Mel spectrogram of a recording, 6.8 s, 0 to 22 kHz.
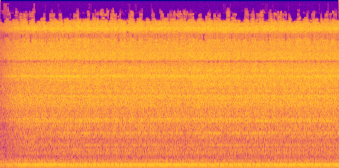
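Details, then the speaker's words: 7.3 Powerstroke diesel idling right after a cold start, the first cold start in about a year and a half of ownership, once injector shims and a starter were installed: steady, even clatter with a deep constant drone, no misses or hunting. "Usually this thing smokes pretty good. Shims really help overall. Nice solid idle too."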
